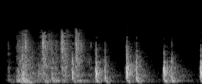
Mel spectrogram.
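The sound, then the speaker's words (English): A door thrown open with force: a loud, rapid run of heavy knocks and thuds, dense at first, then a few separate hard hits. “I'll throw the door open and step in.”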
